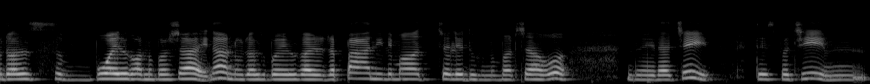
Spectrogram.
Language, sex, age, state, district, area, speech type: Nepali, female, 18-30, West Bengal, Kalimpong, rural, spontaneous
